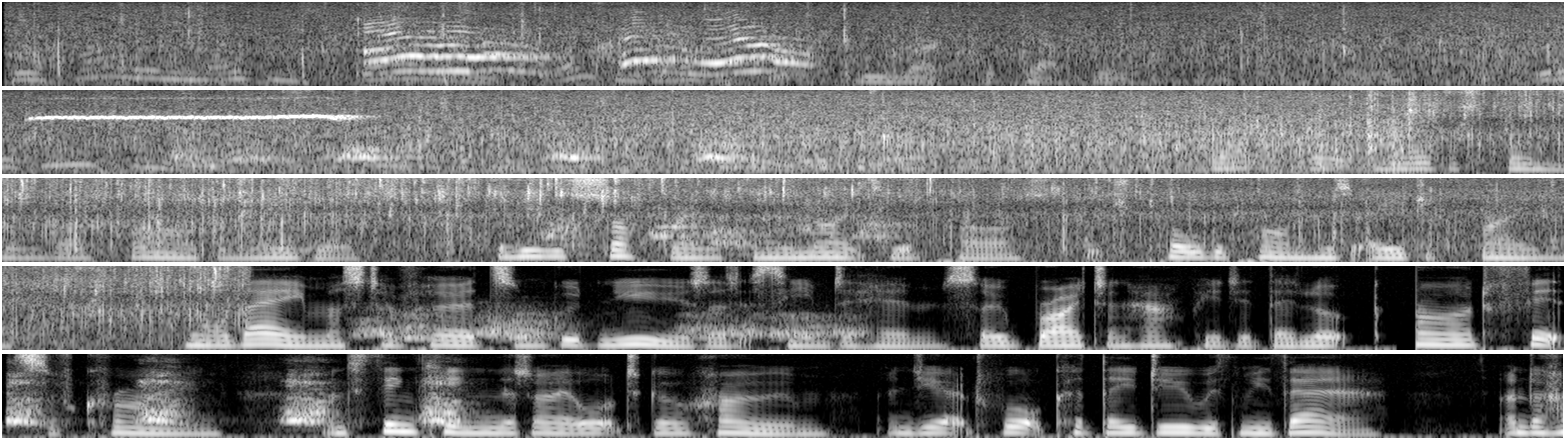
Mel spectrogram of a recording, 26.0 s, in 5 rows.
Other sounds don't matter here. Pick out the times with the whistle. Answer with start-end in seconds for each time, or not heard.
5.2-6.5.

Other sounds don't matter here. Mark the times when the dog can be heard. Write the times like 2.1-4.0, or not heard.
1.2-2.8, 5.8-8.2, 12.2-13.5, 16.8-18.6, 20.8-22.4.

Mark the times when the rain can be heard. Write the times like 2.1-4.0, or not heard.
0.0-16.4.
